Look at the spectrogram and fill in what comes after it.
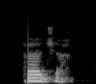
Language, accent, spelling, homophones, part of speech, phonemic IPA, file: English, Southern England, perjure, purger, verb / noun, /ˈpɜːd͡ʒə(ɹ)/, LL-Q1860 (eng)-perjure.wav
- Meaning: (verb) To knowingly and willfully make a false statement of witness while in court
